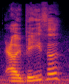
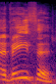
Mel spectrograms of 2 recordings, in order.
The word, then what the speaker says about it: Ibiza: out of fashion ibiza over here we pronounce it ibiza or we just call it ibiza shout i mean could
